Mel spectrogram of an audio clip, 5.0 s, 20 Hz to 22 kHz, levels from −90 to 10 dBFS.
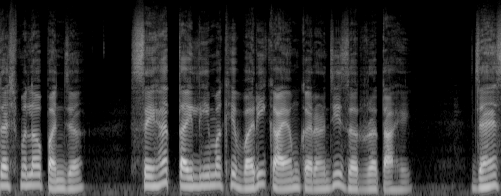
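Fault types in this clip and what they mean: No faults can be heard anywhere in this recording. There is nothing to point to as a defect in the sound.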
